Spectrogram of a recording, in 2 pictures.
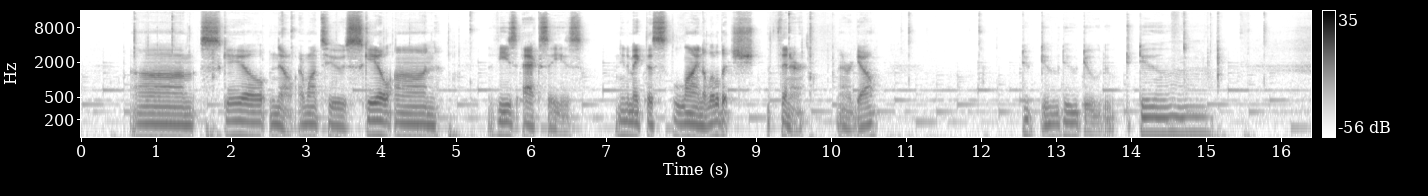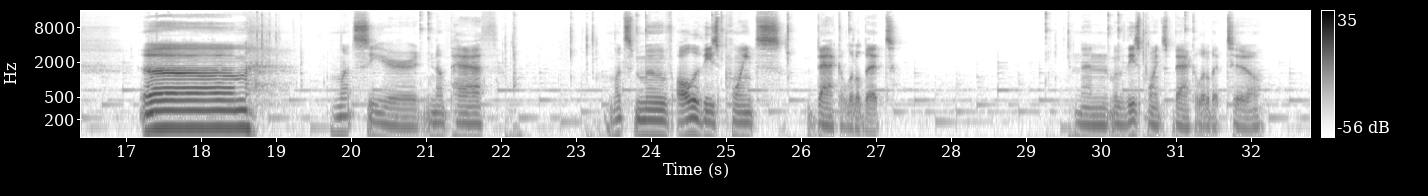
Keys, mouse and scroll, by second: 1.6 z, 5.1-9.4 shift+drag, 15.0 KP_Decimal, 20.9 click, 22.0 Tab, 23.8-25.7 shift+right drag, 26.6-29.2 drag, 30.1 shift+right click, 31.0-32.7 drag.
